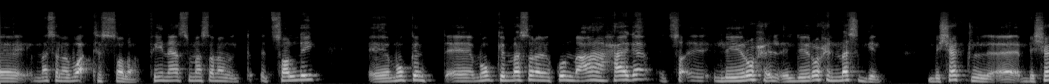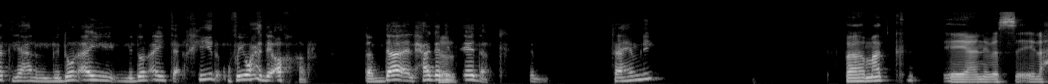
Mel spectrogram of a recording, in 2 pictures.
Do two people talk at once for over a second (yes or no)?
no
